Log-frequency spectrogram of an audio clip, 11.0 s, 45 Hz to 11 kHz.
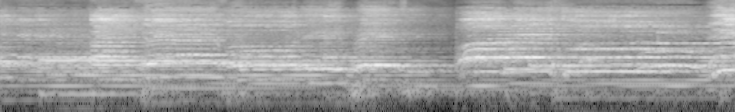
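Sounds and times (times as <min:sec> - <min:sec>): man singing gospel song: 0:00.0 - 0:11.0
voices singing along: 0:00.0 - 0:11.0.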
